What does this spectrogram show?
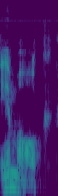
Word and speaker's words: Imbolc: In fact, this new moon is known as the lunar Imbolc. And by the way, that's spelled I-M-B-O-L-C.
